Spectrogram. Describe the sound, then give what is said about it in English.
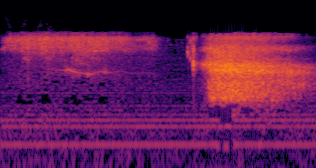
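Deep breathing during a guided prayer with a hand on the heart: one long, airy, hissing breath, a brief pause, then a louder and fuller second breath that slowly tails off. No one speaks. “take that breath of love and gratitude with me.”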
